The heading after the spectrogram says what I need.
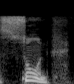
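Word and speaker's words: Son: what we call as सोन इसका हम लिखते हैं एस ओ एन बट इट is pronounced as इट is pronounced as एस ओ एन ई सून देखो सोन revered [गला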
